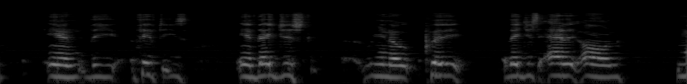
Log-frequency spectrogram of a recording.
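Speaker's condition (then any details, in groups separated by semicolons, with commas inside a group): Cerebral palsy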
